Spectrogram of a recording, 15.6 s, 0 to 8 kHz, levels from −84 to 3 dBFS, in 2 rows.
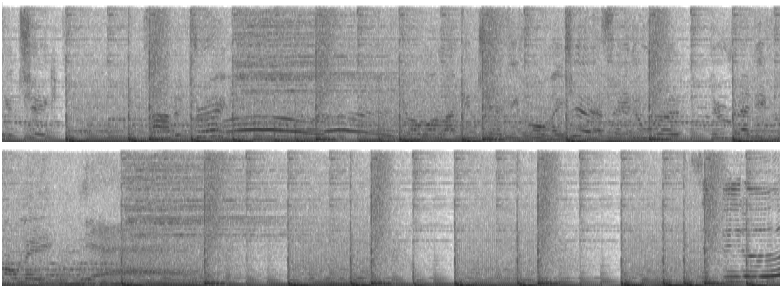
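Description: No technical fault can be heard anywhere in this audio. Nothing in it points to a problem in how it was captured, carried or played back.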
